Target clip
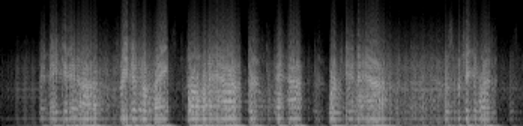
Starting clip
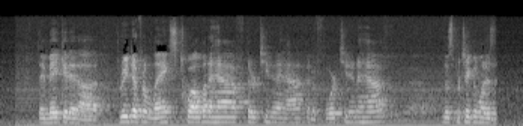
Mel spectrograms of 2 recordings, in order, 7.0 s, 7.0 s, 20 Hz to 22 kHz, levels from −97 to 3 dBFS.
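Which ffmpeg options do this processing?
ffmpeg -i in.wav -filter_complex "[0:a]lowpass=1800,asettb=1/sr,asplit=3[link_01][link_02][link_03];[link_01]atrim=end=2.234[link_04];[link_02]atrim=start=2.23:end=4.59,asetpts=PTS-STARTPTS,afade=type=in:duration=0.004:curve=qsin,afade=type=out:start_time=2.356:duration=0.004:curve=qsin,agate=range=-20dB:threshold=-26dB:ratio=16:detection=peak[link_05];[link_03]atrim=start=4.586[link_06];[link_04][link_05]acrossfade=duration=0.004:curve1=hsin:curve2=qsin[link_07];[link_07][link_06]acrossfade=duration=0.004:curve1=qsin:curve2=hsin,highpass=1300,dynaudnorm=framelen=470:gausssize=5:maxgain=13dB,alimiter=limit=-14dB:level=0:latency=1:release=86,aeval=exprs='max(val(0),0)':channel_layout=same,tremolo=f=250:d=0.919,afreqshift=18,aecho=1:1:866:0.133" out.wav

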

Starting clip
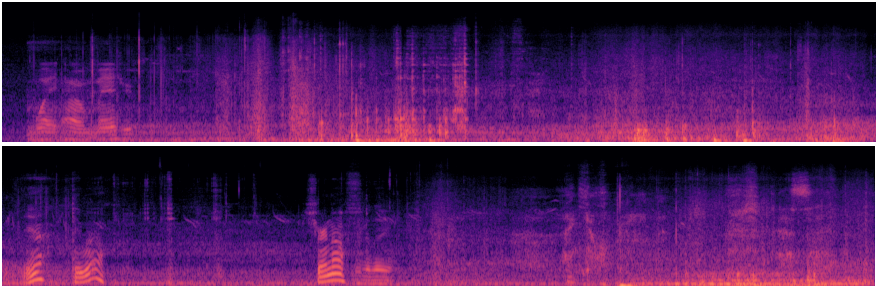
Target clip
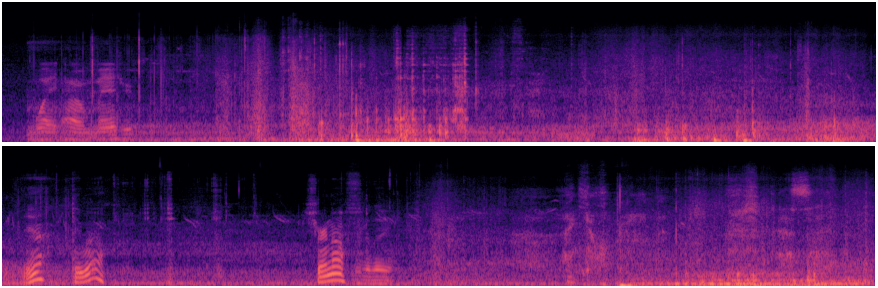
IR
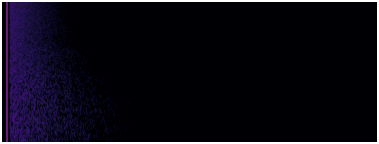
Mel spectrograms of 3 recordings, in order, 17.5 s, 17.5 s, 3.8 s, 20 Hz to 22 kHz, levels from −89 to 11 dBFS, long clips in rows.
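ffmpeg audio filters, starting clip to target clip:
-filter_complex "[0:a]asettb=1/sr,asplit=3[link_01][link_02][link_03];[link_01]atrim=end=5.934[link_04];[link_02]atrim=start=5.93:end=6.53,asetpts=PTS-STARTPTS,afade=type=in:duration=0.004:curve=qsin,afade=type=out:start_time=0.596:duration=0.004:curve=qsin,equalizer=frequency=230:width_type=o:width=1.5:gain=-14.5[link_05];[link_03]atrim=start=6.526[link_06];[link_04][link_05]acrossfade=duration=0.004:curve1=hsin:curve2=qsin[link_07];[link_07][link_06]acrossfade=duration=0.004:curve1=qsin:curve2=hsin"

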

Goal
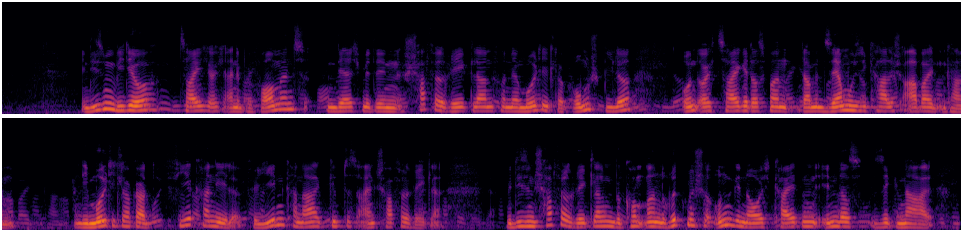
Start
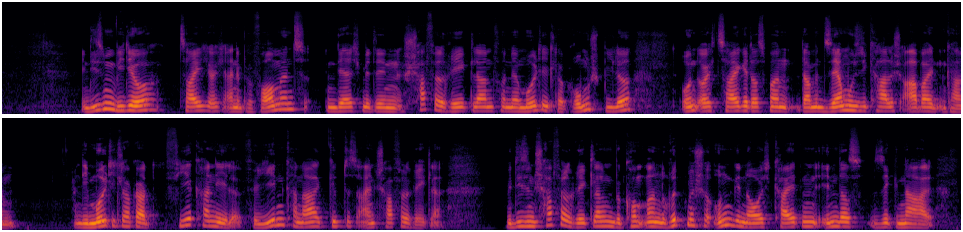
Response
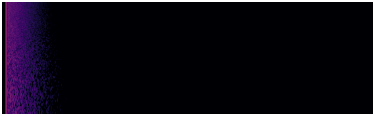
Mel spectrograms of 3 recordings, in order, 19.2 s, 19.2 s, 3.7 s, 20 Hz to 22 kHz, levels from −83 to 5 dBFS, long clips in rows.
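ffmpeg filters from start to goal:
-filter_complex "[0:a]aemphasis=mode=reproduction:type=bsi,asplit=2[link_01][link_02];[link_02]adelay=557,lowpass=frequency=3900:poles=1,volume=-20dB,asplit=2[link_03][link_04];[link_04]adelay=557,lowpass=frequency=3900:poles=1,volume=0.31[link_05];[link_01][link_03][link_05]amix=inputs=3:normalize=0,volume=-6dB"

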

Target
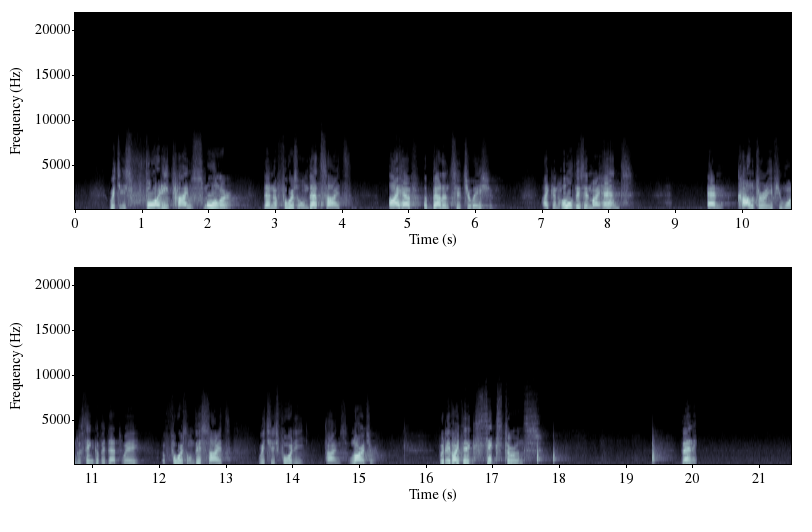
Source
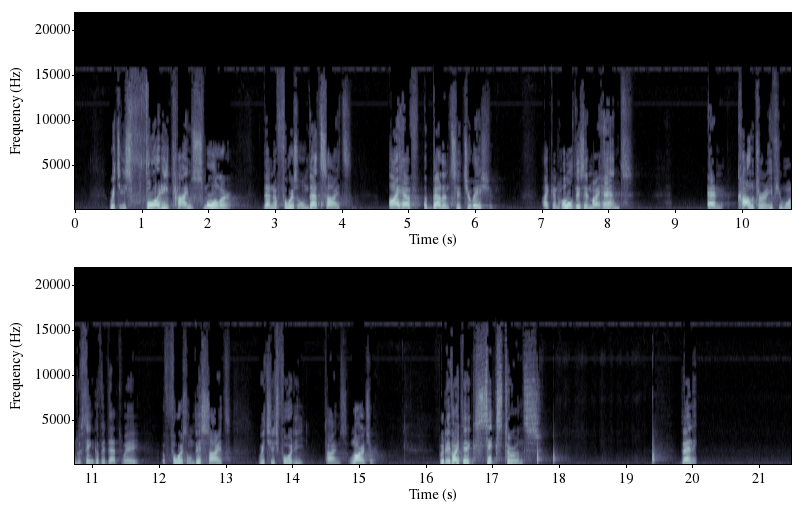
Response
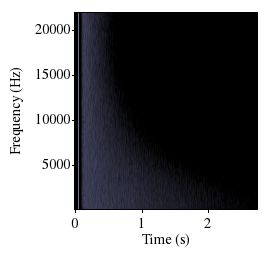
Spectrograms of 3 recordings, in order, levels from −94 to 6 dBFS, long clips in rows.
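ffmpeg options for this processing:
-filter_complex "[0:a]lowpass=frequency=2500:width=0.5412,lowpass=frequency=2500:width=1.3066,equalizer=frequency=190:width_type=o:width=1.7:gain=-15,asplit=3[link_01][link_02][link_03];[link_01]afade=type=out:start_time=5.59:duration=0.02[link_04];[link_02]acompressor=threshold=-30dB:ratio=10,afade=type=in:start_time=5.59:duration=0.02,afade=type=out:start_time=6.06:duration=0.02[link_05];[link_03]afade=type=in:start_time=6.06:duration=0.02[link_06];[link_04][link_05][link_06]amix=inputs=3:normalize=0,volume=5.5dB"

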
